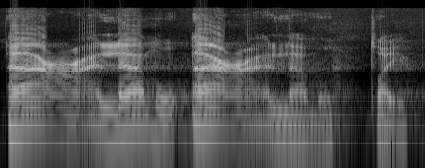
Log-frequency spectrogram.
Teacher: Ain diucapkan dengan baik seperti Ma antatibika bukan Hamzah atau setengah Hamzah setengah Ain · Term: huruf ain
